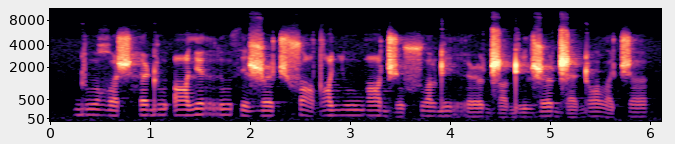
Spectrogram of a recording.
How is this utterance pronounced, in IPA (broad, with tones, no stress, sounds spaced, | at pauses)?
ɖ u˨ ʁʷ ɑ˨ ʃ h ə˧ ɖ u˧ ʔ ɑ˧ lʲ ə˦ r u˧ θ i˨ ʐ ə˞˧ t͡ʃ s ɔ˦˨ dˤ ɛ˦ ʎ u˦ w ɑ˦ d͡ʒ ʊ˨ sʷ ʌ˦ lˠ ɖ i˦ r ə˞˧ ɖ͡ʐ ɑ˨ ɖ i˨ lʲ ʐ ə˞˦ ɖ͡ʐ æ˨ ɖ ɔ˦ lˠ ɪ˨ t͡ʃ ʌ˦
